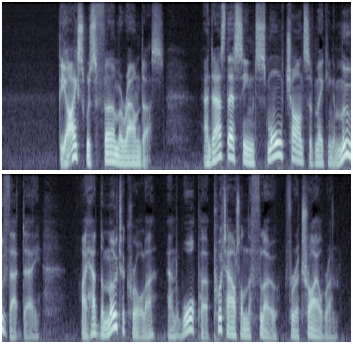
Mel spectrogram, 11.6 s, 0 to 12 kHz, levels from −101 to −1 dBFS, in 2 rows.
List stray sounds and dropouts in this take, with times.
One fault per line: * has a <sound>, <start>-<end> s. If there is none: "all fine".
all fine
